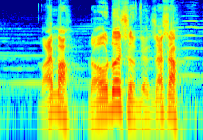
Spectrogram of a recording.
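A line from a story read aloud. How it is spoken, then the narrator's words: Barked question. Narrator (Vietnamese): Tắt tiếng cười một cách đột ngột, Thôi Bách Linh ... hỏi như quát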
